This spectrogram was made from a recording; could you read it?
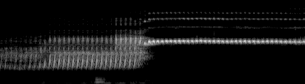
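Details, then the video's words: Waterslager canary song for training: a low, soft rolling trill that grows louder, then switches abruptly to a higher, fast, evenly pulsed trill held steadily to the end. "Legendary Waterslager Canary Singing For Training"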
